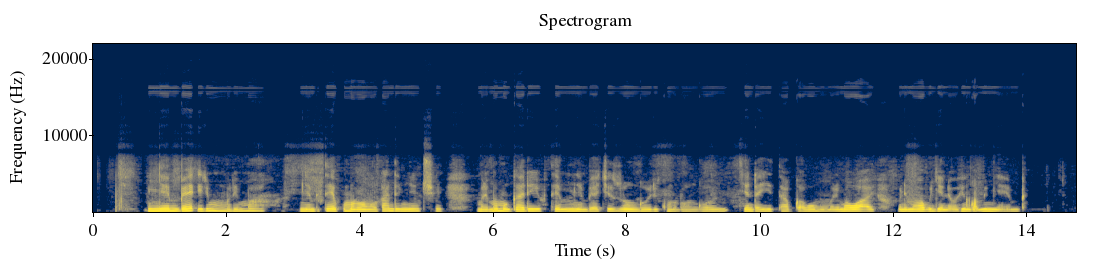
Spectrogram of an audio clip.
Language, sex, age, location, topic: Kinyarwanda, male, 25-35, Nyagatare, agriculture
